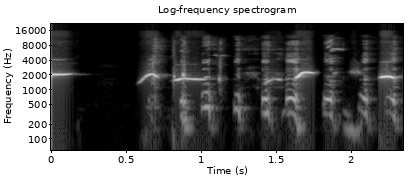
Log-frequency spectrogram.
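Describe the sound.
A person whistles a quick, bouncy little tune: a short opening note, a brief pause, then a run of choppy, rising and falling notes in a steady rhythm.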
